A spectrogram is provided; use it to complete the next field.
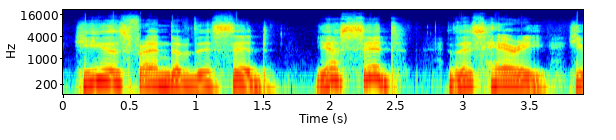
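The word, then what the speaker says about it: Sidh: a party in New York Sid not Sid Sid s d h that's how he pronounced it Pepe jerked upos Mo forget a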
